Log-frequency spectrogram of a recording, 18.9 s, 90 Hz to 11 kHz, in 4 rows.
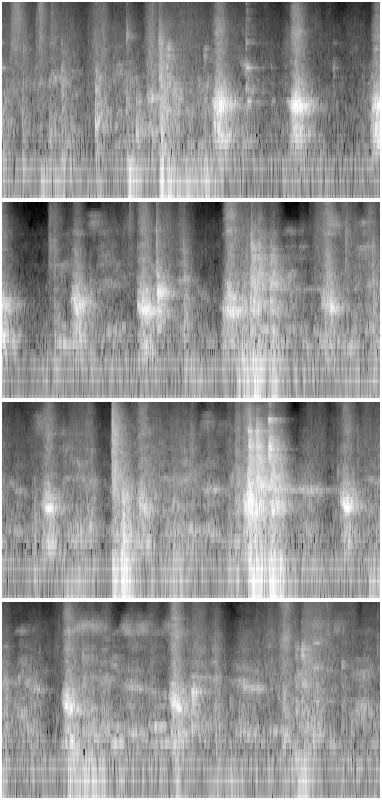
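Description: A man breathing hard and grunting in short bursts, about one a second, through a set of weighted pull-ups with a 50-pound plate on a chain dip belt. Light clanks from the belt's chain and plate come in between.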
